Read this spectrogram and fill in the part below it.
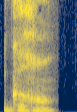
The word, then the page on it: grand: French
